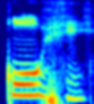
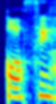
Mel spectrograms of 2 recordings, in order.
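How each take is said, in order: First: It is said the Japanese way, kohi. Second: It is said the English way, coffee. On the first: "ওটাকে একটু ডিফারেন্ট ভাবে করবে" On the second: "normally English কিভাবে কফি হয়"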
